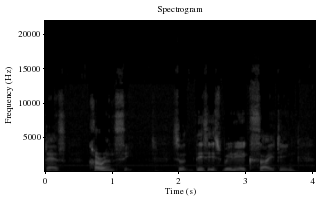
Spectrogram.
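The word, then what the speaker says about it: CRNC: all cryptocurrency called C R NC which is pronounced as currency so this is very exciting very huge there's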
